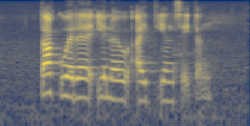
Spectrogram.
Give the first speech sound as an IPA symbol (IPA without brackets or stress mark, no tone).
t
